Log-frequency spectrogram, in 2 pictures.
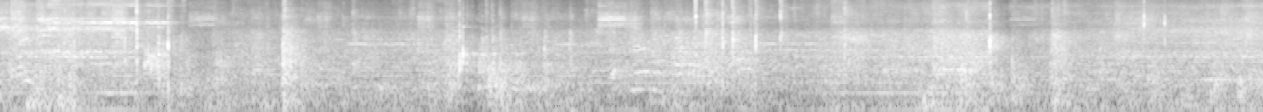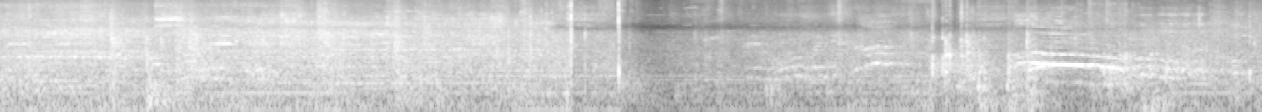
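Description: Bowling alley din: bowling balls rolling down lanes and knocking into pins, with many sharp clatters and thuds over a steady hubbub of voices.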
